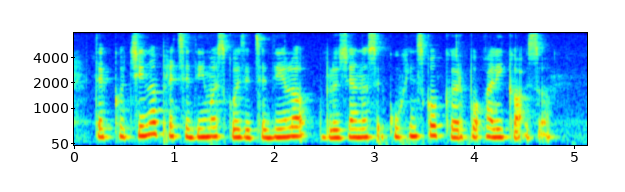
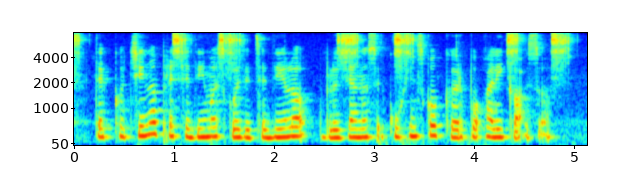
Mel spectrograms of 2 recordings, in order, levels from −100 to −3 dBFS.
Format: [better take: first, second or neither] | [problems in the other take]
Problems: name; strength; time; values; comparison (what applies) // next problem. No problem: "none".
first | background sound (Tools); 10 dB below the speech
